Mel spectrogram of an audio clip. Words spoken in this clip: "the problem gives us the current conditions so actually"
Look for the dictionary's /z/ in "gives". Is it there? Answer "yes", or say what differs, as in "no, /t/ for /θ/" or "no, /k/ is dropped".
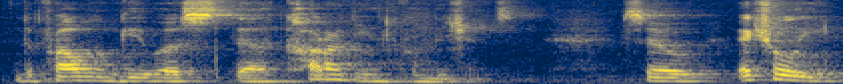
no, /z/ is dropped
